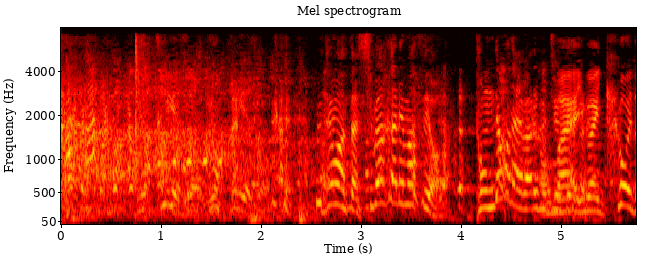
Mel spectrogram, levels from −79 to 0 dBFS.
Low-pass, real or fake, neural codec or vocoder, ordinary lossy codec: 7.2 kHz; real; none; none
